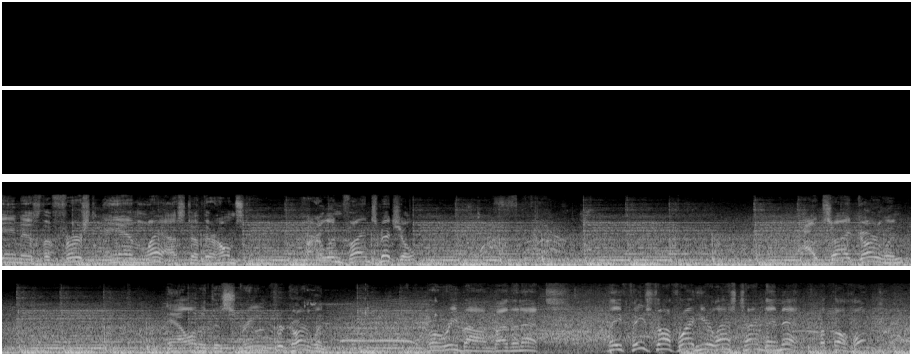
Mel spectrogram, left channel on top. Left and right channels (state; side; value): silent; left; 65 dB below the other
